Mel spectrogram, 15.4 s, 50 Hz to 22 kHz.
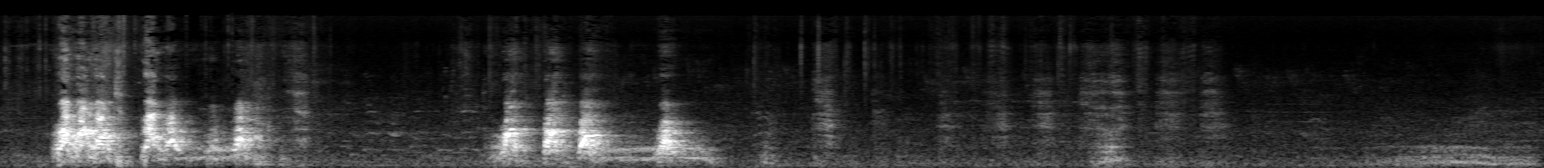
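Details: Female Norwegian Buhund in Pakistan, 2018, barking in two rapid bursts of about four sharp, ringing barks each, near the start and again mid-way, followed by quieter stretches with faint scattered sounds.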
